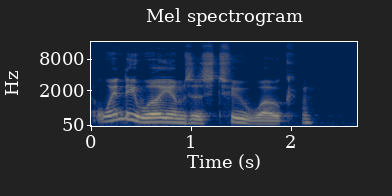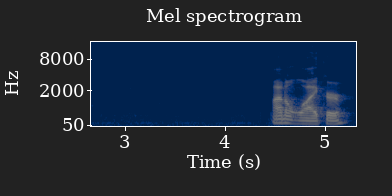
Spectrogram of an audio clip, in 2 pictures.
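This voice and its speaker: A man hosting a casual livestream, answering viewer questions one after another in a rambling way, with a deep voice. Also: big pitch swings, slow. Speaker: livestream host answering chat.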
